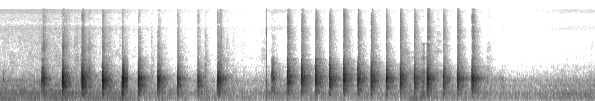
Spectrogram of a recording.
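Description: Homemade chicken-sound cup: a plastic cup with a yarn string through its bottom, the string pulled in short jerks with a wet paper towel so the cup squawks like a clucking chicken. Two runs of sharp clucks, about two or three a second, with a short break near the middle, stopping shortly before the end.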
